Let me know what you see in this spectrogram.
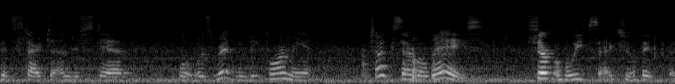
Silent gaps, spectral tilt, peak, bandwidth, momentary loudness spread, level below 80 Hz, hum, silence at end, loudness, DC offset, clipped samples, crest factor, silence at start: none; -6.5 dB/octave; -4 dBFS; 10.5 kHz; 20 LU; -56 dBFS; none; 0 s; -28 LUFS; under 0.1%; under 0.1%; 24 dB; 0 s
